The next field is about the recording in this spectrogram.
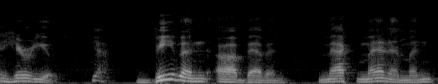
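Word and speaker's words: Bebhinn: you yeah bieben uh Bevin Mac management it's such a crazy name to say I love her but my gosh b-e-b-h-i-n-n-bevin so I clearly son why would I think BH pronounce v well I mean there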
